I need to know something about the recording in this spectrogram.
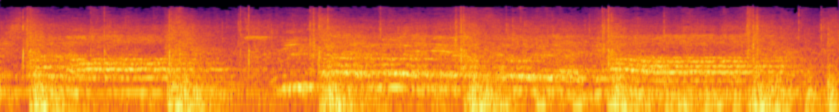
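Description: A large crowd of football supporters chanting a song in unison, in repeated phrases of one to two seconds, with sharp thuds on the beat.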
